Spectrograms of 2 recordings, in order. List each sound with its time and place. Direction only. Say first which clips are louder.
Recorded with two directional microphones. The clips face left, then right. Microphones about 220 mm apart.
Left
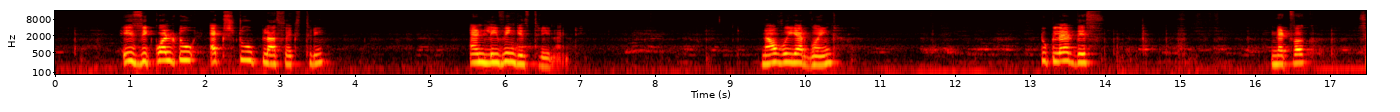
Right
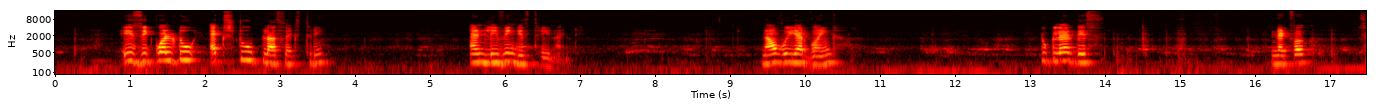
0.9 s a woman's voice: left 8 dB; 30° left (ahead or behind)
5.5 s a woman's voice: left 8 dB; 30° left (ahead or behind)
9.4 s a woman's voice: left 3 dB; 35° left (ahead or behind)
13.1 s a woman's voice: left 4 dB; 25° left (ahead or behind)
16.2 s a woman's voice: left 3 dB; 35° left (ahead or behind)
